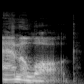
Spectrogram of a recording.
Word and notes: analog: British English

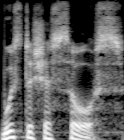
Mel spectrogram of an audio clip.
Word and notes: worcestershire sauce: British English

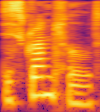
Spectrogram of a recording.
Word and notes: disgruntled: British English

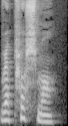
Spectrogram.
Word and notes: rapprochement: British English

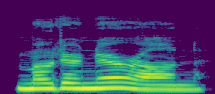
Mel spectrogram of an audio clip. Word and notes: motor neuron: British English

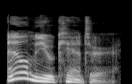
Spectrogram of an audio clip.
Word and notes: almucantar: British English

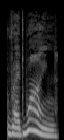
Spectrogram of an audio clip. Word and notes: red wine: British English

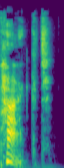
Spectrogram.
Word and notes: pact: British English

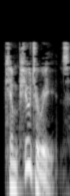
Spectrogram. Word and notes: computerese: British English

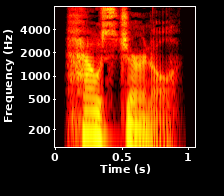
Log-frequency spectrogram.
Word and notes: house organ: American English

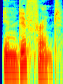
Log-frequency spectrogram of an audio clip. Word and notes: indifferent: American English

